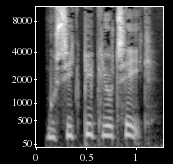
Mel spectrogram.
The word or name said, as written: musikbibliotek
